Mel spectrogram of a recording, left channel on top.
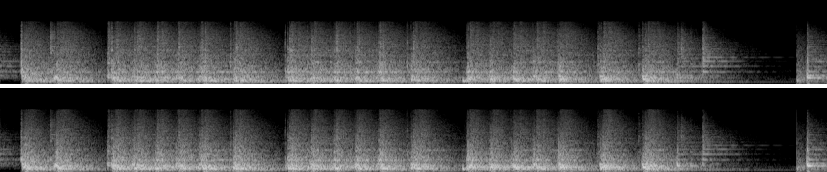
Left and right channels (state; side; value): quieter; left; 3.2 dB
